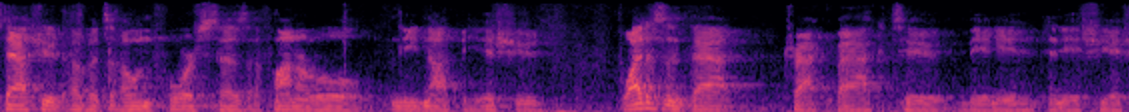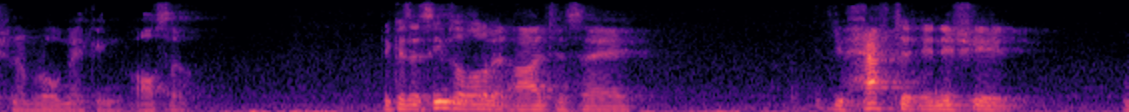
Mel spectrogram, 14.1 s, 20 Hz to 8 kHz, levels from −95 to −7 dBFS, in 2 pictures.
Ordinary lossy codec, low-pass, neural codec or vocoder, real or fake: Opus, 32 kbps; 7.2 kHz; none; real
